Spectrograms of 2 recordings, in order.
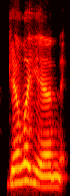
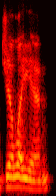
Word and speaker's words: Gillian: want to note that gillian is pronounced with a hard g because she is named after her scottish grandmother and scotland is the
